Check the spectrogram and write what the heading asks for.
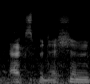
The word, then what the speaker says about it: Xpedition: is the the tru-spec 24-7 expedition pant spelled with an X right and when I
